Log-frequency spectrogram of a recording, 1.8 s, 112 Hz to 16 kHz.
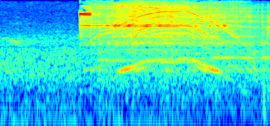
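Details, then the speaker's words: Squirrel 360 quadcopter, Sunnysky 2212 980kv brushless motor on F-30A SimonK ESC, battery connected, driven from Naze32 configurator slider: quick high-pitched whirr rising and falling, smooth and even; motor one spins correctly in the right direction. "so if I was to slide this up would hear motor number one spin perfect and I see that it's spinning in the right direction"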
